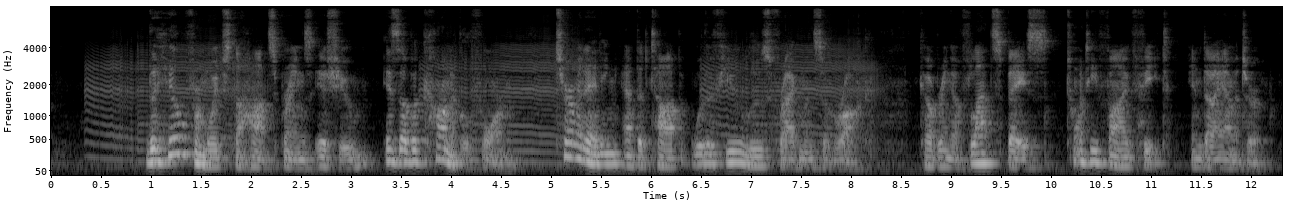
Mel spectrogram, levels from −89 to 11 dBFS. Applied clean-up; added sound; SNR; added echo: none; Fart; 20 dB; reverberation time 0.3 s.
